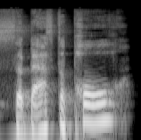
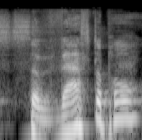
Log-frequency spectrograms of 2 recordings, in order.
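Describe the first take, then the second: First: The second consonant is a B sound. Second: The second consonant is a V sound. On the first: This is the older way the name was said. "for most of our lives it was Sebastopol" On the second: This is how the name is said now. "now it's Sevastopol"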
